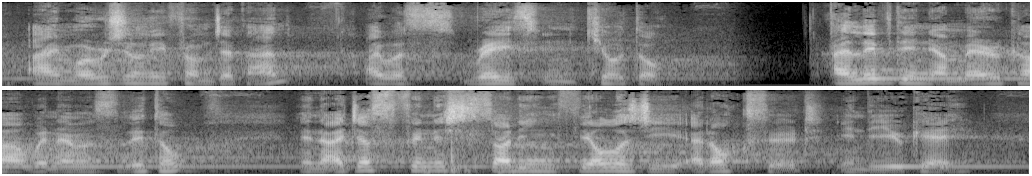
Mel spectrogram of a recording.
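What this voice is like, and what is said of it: Mixed Japanese, American and British accent. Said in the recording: “I have a mixture of Japanese accent, American accent, British accent, and now I'm working on my Singaporean accent”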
